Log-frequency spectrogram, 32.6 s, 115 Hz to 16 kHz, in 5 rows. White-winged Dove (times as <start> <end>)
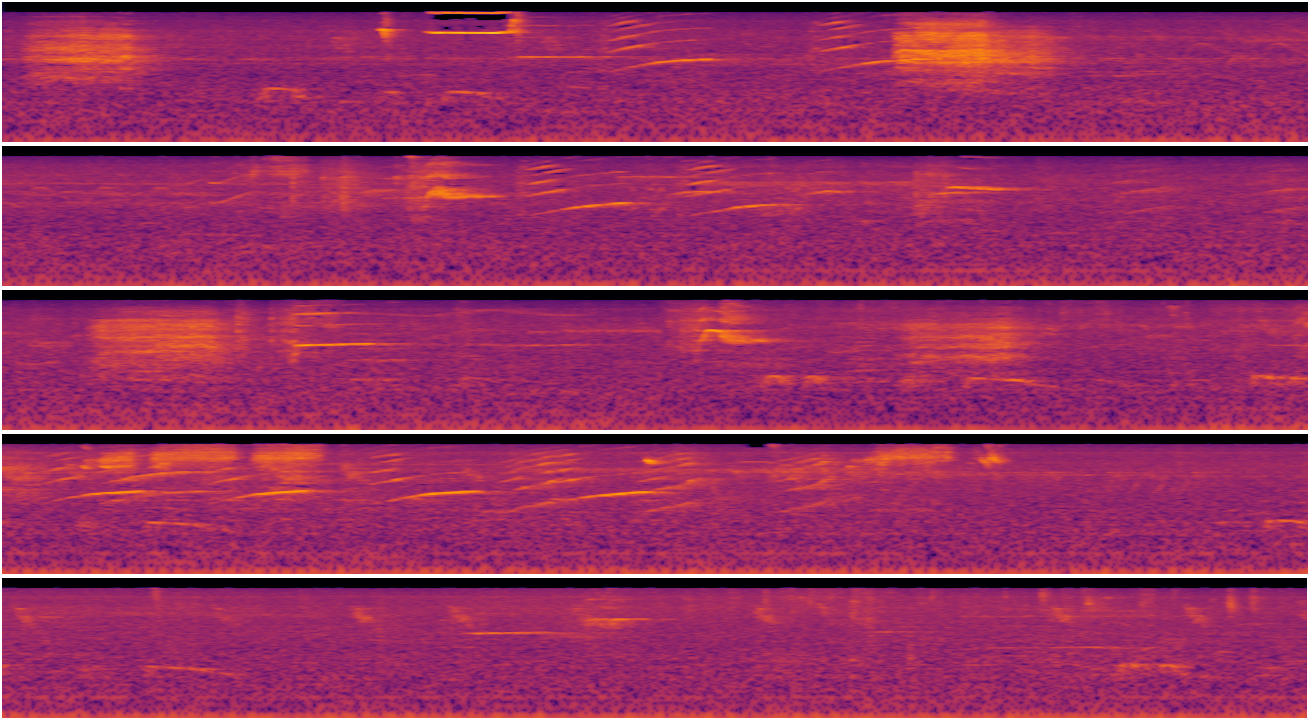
16.5 23.8, 25.6 27.5, 29.8 32.6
